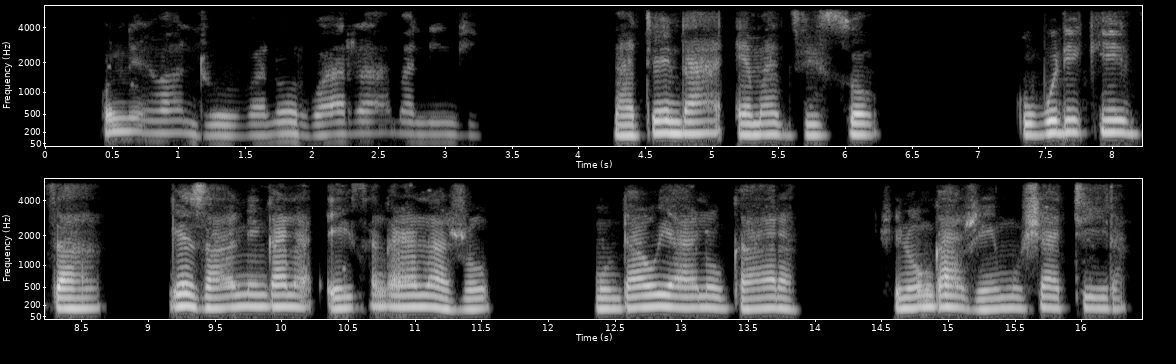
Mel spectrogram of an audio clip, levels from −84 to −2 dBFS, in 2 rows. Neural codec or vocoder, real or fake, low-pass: none; real; 5.4 kHz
